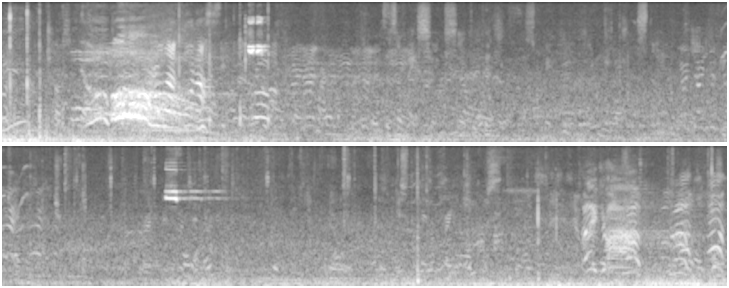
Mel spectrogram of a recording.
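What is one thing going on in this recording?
Adult spectators shout from the sideline nearby, outdoors.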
